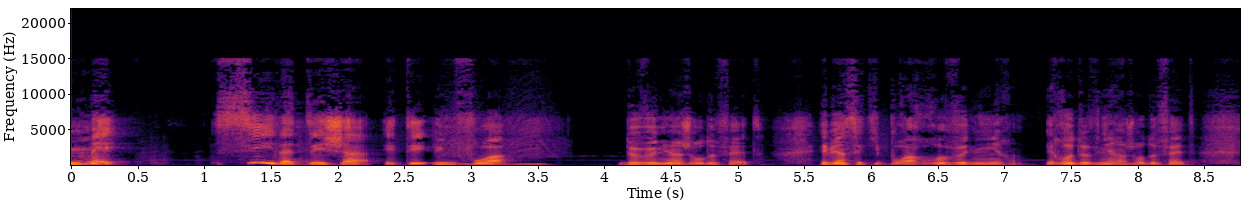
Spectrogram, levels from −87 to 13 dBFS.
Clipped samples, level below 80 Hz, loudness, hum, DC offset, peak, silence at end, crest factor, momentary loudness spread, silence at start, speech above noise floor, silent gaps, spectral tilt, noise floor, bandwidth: under 0.1%; -66 dBFS; -23 LUFS; none; under 0.1%; -4 dBFS; 0 s; 18 dB; 15 LU; 0 s; 39 dB; none; -4.5 dB/octave; -62 dBFS; 15.5 kHz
